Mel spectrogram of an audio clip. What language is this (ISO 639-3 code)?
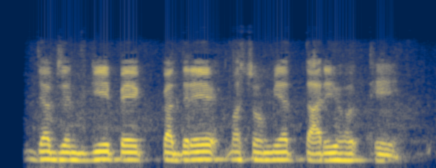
urd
